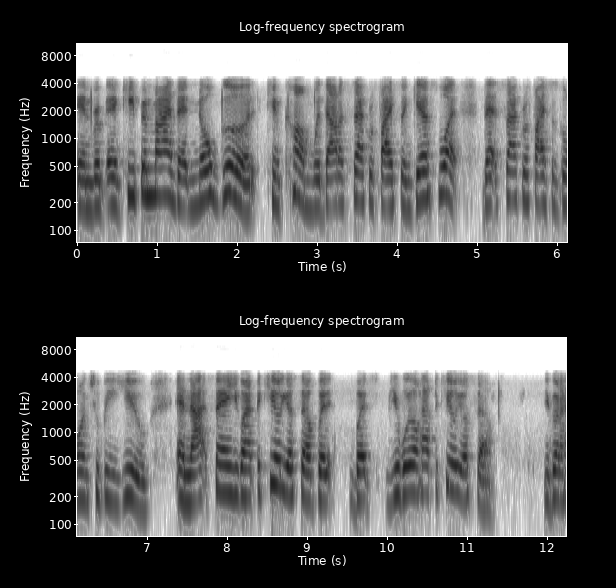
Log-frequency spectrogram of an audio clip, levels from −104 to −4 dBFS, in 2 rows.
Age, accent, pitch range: 40-59, American, 175-210 Hz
